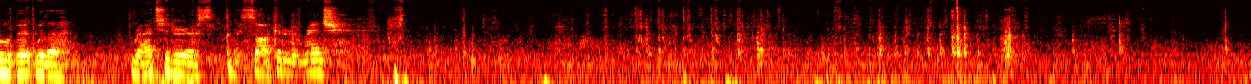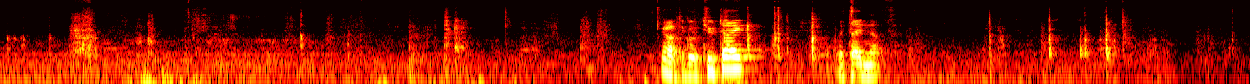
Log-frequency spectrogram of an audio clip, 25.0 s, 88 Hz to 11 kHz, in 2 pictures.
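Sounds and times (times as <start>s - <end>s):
hand tools clicking and tapping: 22.3s - 25.0s.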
